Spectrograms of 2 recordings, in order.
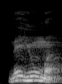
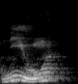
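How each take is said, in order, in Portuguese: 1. As consoantes NH e M são totalmente pronunciadas. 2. As consoantes NH e M são omitidas.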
